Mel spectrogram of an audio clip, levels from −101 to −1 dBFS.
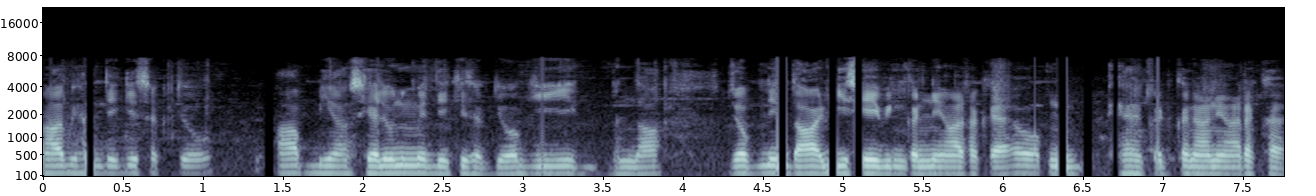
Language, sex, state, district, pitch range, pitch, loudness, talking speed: Hindi, male, Uttarakhand, Uttarkashi, 125-130 Hz, 130 Hz, -26 LUFS, 255 wpm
